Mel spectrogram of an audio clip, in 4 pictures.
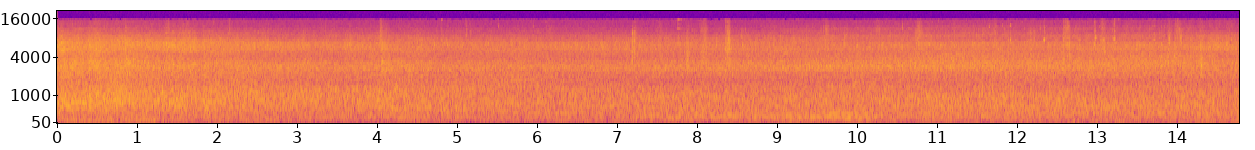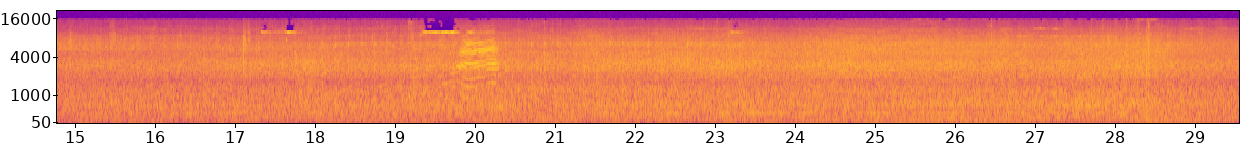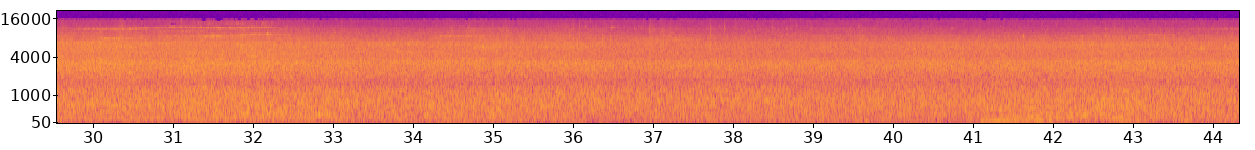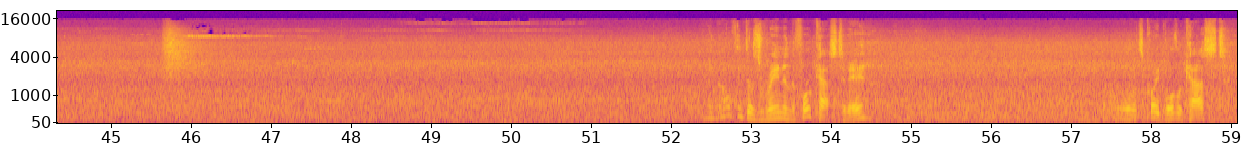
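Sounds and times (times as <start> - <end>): street traffic hum: 0.0 - 59.0.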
